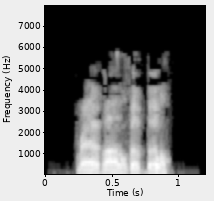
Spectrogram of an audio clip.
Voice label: "revolvable", English; adjectives

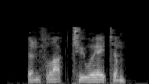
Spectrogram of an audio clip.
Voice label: "unfluctuating", english; adjectives

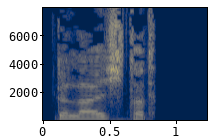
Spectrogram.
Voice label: "geleichtert", German; adjectives

